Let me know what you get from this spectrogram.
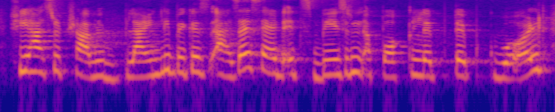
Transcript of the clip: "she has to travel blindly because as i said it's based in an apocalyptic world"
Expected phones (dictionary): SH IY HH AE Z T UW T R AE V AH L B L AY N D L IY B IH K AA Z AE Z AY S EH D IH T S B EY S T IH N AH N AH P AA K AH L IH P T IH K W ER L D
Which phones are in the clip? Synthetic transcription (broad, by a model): SH IY HH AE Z T UW T R AE V AH L B L AY N D L IY B IH K AA Z AE Z AY S EH D IH T S B EY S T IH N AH N AH P AA K AH L IH P T IH K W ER L D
